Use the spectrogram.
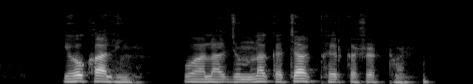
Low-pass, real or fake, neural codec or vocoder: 10.8 kHz; fake; vocoder, 44.1 kHz, 128 mel bands, Pupu-Vocoder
